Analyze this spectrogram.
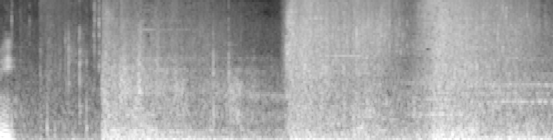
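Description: A heavy blade slashes wetly into flesh.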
